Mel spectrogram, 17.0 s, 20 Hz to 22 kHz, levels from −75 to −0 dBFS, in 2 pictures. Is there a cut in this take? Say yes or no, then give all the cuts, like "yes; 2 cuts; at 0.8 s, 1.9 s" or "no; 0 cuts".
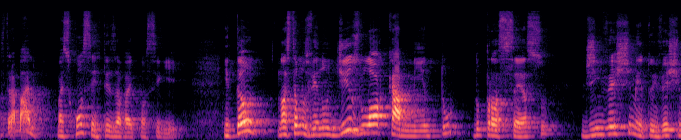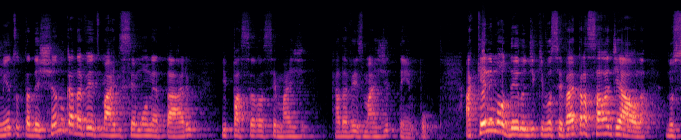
no; 0 cuts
